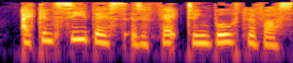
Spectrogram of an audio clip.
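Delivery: ordinary talk, nothing marked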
